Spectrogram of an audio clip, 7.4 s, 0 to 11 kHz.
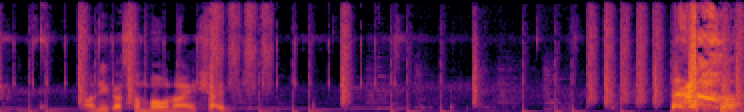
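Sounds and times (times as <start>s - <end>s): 
steady rhythmic thumping beat with soft tones: 0.0s - 7.4s
speech: 0.8s - 2.7s, 7.2s - 7.4s
loud explosive sneeze: 6.7s - 7.4s.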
